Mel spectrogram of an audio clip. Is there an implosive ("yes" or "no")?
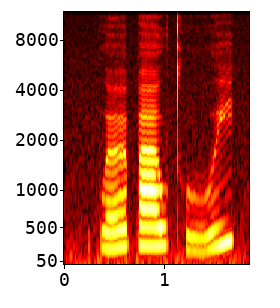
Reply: no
